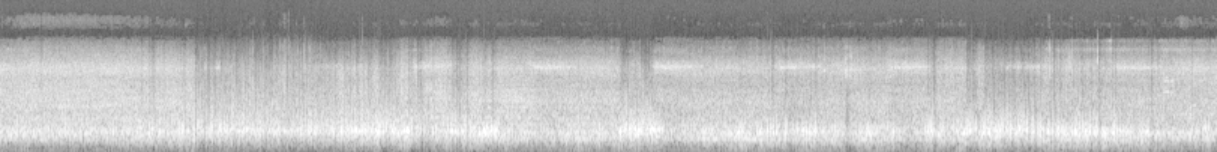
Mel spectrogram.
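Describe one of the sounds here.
Steady road noise rumbles from a moving vehicle.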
